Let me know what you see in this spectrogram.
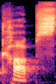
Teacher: the s is pronounced as a normal unvoiced s because the preceding consonant p is an unvoiced consonant p is unvoiced so s is unvoiced as well due to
